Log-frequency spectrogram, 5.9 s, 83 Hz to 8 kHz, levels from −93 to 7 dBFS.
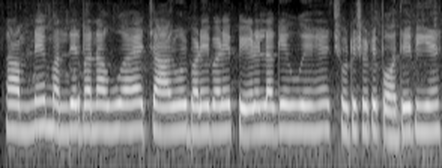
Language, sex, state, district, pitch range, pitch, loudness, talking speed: Hindi, female, Chhattisgarh, Raipur, 225-235 Hz, 230 Hz, -13 LUFS, 185 wpm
